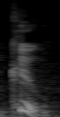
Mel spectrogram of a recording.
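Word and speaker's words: 九: The number 9 and the word pain also share the pronunciation ku.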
